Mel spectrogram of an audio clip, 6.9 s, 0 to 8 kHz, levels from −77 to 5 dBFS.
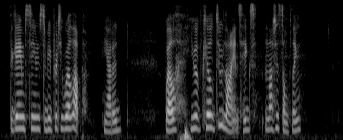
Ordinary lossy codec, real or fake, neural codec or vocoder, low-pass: Opus, 64 kbps; fake; vocoder, 22.05 kHz, 80 mel bands, Vocos; 7.2 kHz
